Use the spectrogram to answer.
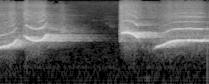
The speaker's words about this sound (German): Alles, was man spricht, kann man pfeifen.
